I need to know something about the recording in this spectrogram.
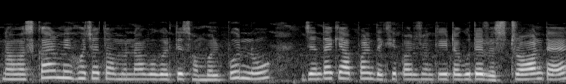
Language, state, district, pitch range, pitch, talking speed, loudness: Sambalpuri, Odisha, Sambalpur, 235-270 Hz, 245 Hz, 180 wpm, -17 LUFS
